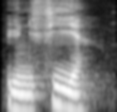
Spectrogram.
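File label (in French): "fille", French; afrikalan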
